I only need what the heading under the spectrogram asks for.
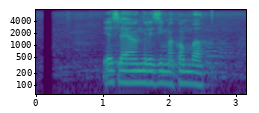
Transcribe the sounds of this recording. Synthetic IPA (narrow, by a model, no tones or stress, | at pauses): eslajʌŋɡɾed͡zimakʌmbʱʌ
